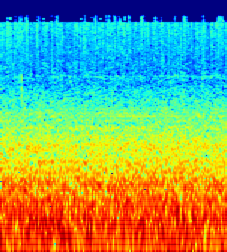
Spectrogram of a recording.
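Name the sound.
car engine hum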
